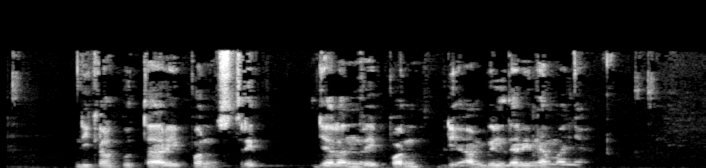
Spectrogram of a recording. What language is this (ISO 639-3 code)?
ind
